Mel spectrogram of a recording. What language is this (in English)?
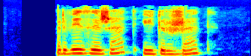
Mari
